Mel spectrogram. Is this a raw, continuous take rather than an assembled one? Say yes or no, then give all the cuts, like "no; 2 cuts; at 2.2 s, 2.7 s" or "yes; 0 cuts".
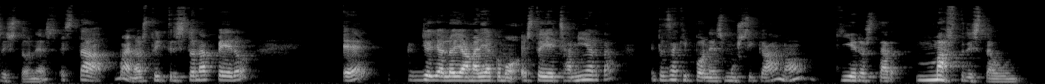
no; 2 cuts; at 6.3 s, 8.2 s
